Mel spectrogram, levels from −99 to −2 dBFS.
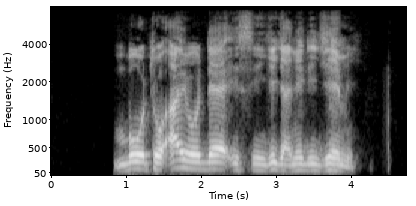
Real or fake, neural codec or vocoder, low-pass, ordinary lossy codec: real; none; 7.2 kHz; AAC, 48 kbps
